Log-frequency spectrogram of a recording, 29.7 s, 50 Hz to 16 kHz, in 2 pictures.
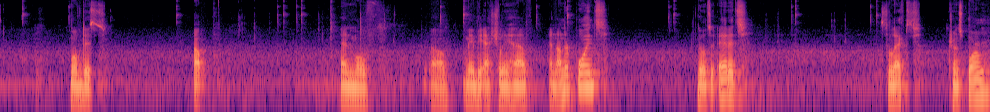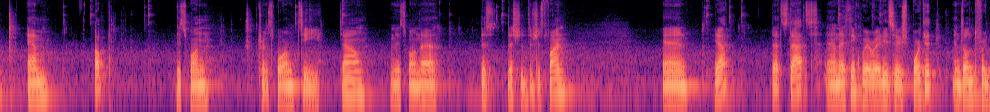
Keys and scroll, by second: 4.8 Return, 5.7 s, 11.4 s, 12.4 s, 13.5 t, 14.9 m, 16.6 s, 18.5 t, 27.1-27.8 scroll, 28.8 Tab, 29.5-29.7 typing.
